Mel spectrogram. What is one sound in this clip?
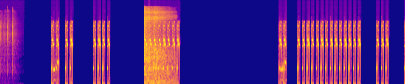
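Short electronic blips tick rapidly in bursts.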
